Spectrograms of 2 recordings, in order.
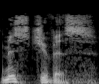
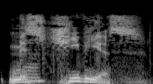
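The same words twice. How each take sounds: First: The word has no extra syllable before the ending. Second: The word has an extra syllable before the ending. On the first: The speaker calls it right. "there's no I after the V. It's mischievous" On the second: The speaker calls it wrong. "That's incorrect"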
